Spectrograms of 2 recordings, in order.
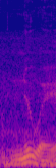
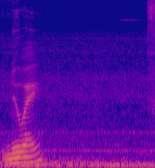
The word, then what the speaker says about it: Niue: If we look closely, we can see public seal of Niue, I believe is the pronunciation. Niue.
